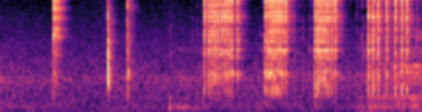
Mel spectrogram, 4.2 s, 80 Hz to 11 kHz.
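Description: Clicker on a Shimano Talica TAC12 II two-speed fishing reel: a few single clicks, then four rapid bursts of bright ratcheting, close and crisp in a quiet room.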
